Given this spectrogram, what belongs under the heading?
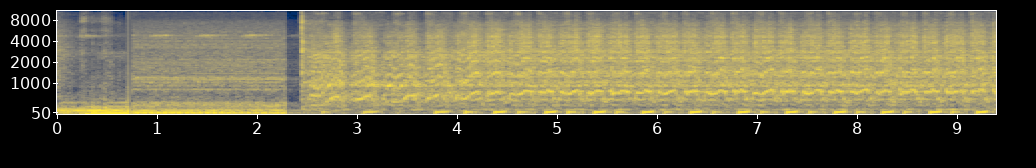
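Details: Harley V-twin in an off-road trike build, just rebuilt, with choke and a little fuel, now with compression. After a short crank it fires and settles into a steady loping idle at about three beats a second. The ignition timing needed significant adjustment; normal start and idle.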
